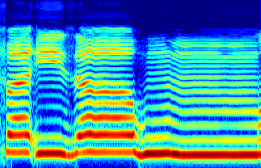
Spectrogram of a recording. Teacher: فَإِذَا ہم میں زا کو لمبا کرنا ہے، ہم پہ غنہ کرنا ہے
